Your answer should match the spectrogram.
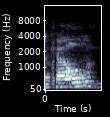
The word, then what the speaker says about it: Macomb: It's Macomb. Macomb. That's how you all pronounce it, huh? Yeah, Well, the B is silent, but that's how you choose to live your life.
